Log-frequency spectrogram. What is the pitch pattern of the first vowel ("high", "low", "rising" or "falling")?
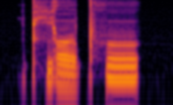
low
